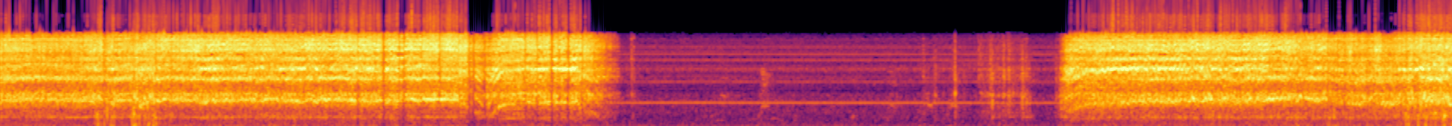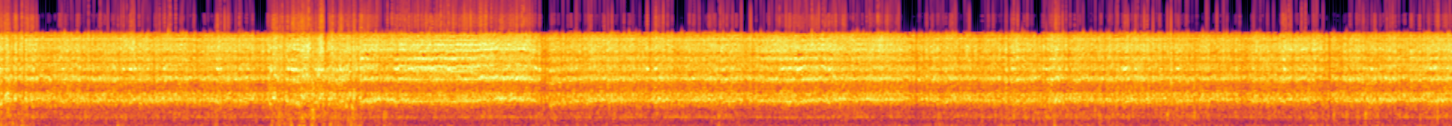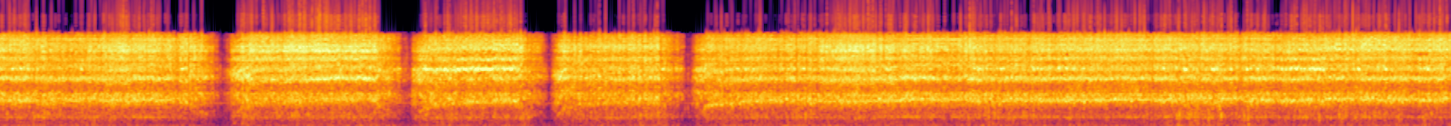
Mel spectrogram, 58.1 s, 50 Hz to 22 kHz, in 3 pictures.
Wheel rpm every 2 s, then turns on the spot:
230, 230, 220, 150, 10, 0, 10, 170, 220, 230, 230, 220, 220, 230, 230, 230, 230, 230, 240, 230, 150, 180, 140, 140, 210, 230, 230, 230, 230.
46-48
